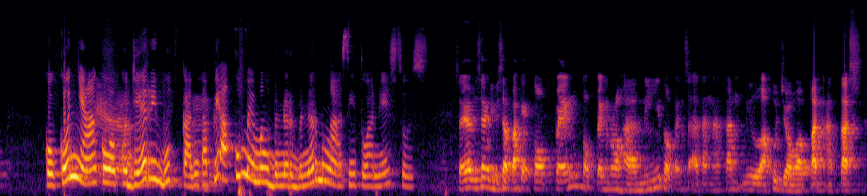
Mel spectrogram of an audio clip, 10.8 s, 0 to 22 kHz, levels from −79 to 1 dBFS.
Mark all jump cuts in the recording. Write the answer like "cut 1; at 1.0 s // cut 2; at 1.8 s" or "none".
cut 1; at 5.5 s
